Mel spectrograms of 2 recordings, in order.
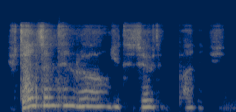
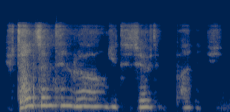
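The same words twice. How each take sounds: First: It is said in a changed, put-on voice. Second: It is said in a changed, put-on voice.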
